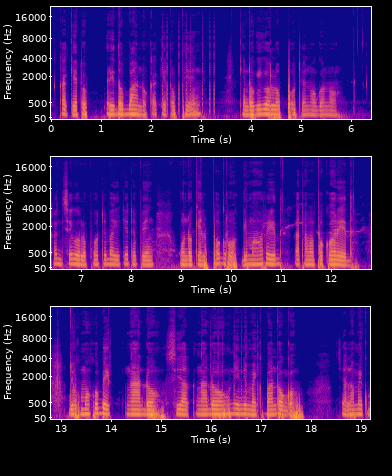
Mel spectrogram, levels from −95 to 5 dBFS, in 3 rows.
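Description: A nearby 2G phone exchanging signalling bursts had its radio pulses rectified by the audio circuit, giving GSM signalling bursts: a galloping dit-dit-dit of short 217 Hz buzzes well below the speech, from 2.23 to 3.27 s after "keto ridho bando ka", and 15.99 to 16.95 s before "bando go".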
